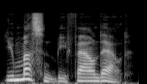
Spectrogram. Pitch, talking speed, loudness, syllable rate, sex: 165 Hz, 205 wpm, -16 LUFS, 3.9 syllables/s, male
